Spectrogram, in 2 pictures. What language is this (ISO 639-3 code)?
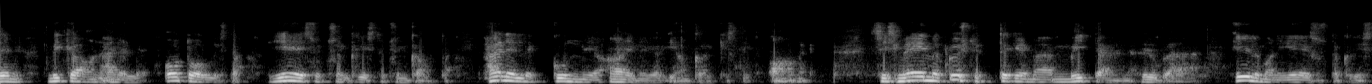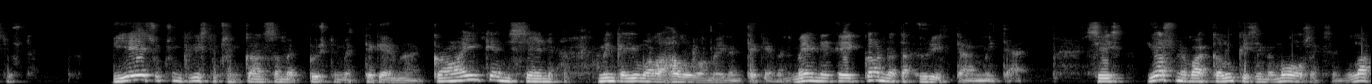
fin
